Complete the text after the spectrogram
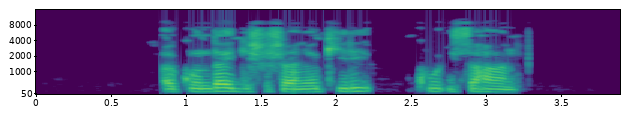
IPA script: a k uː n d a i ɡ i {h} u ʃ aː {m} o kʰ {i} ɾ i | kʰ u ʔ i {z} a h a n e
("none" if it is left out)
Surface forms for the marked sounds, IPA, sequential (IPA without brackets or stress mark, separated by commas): ʃ, ɲ, i, s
